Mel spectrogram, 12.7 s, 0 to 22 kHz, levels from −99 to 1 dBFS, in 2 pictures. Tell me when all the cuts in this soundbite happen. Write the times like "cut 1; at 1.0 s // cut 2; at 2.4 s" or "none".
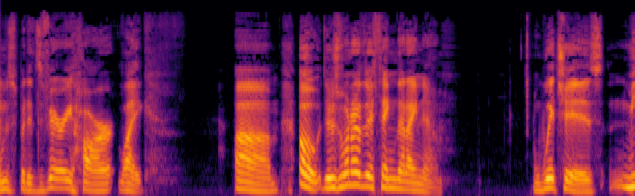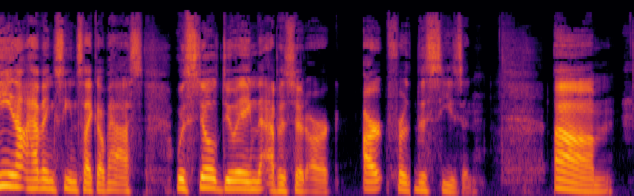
cut 1; at 2.2 s // cut 2; at 10.4 s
